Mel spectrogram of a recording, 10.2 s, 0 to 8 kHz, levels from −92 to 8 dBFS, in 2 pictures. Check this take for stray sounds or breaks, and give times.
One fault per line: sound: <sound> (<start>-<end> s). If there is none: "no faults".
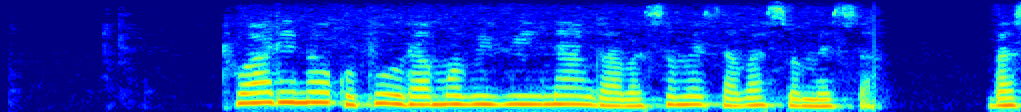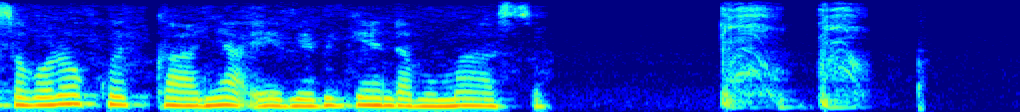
sound: cough (8.7-9.5 s)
